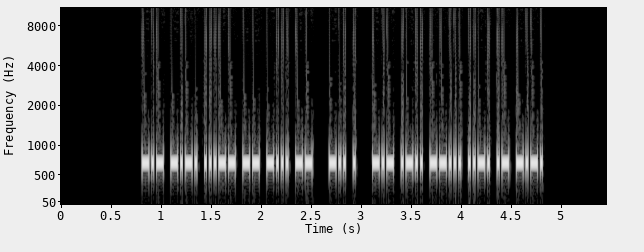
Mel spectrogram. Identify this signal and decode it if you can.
Morse code, heard as a keyed tone, about 53 wpm, 700 Hz. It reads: KC3MBM DE KL7FAC
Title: USA Callsign DE Callsign 50wpm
